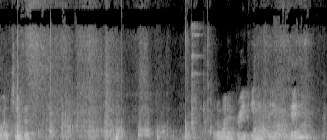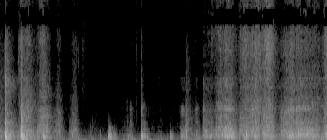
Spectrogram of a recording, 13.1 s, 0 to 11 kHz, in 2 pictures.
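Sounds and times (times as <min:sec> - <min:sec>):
cardboard box rubbing and scraping: 0:00.5 - 0:03.4, 0:05.0 - 0:06.4, 0:10.6 - 0:13.0.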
